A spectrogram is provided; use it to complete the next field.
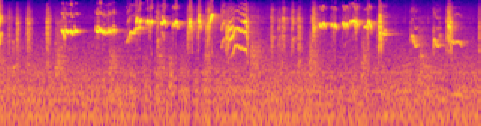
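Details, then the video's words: Konin sunbird song aimed at stimulating a silent bird: bright, very high twitters and buzzy trills in fast runs, with short slurred notes between bursts. "MASTERAN KONIN GACOR, SANGAT AMPUH BUAT PANCINGAN BUNYI KONIN YANG BISU"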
